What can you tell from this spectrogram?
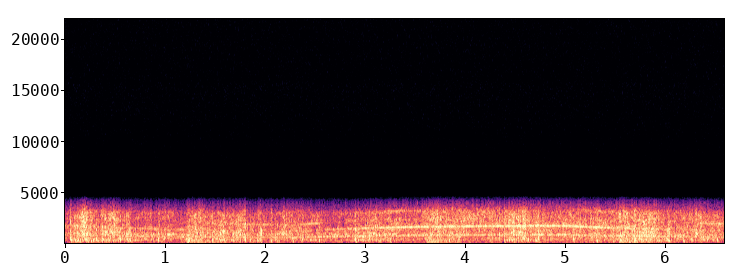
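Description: Armoured military vehicle passing, its engine and tracks making a heavy noisy rumble with scattered crackles. A thin whine wavers slowly up and down over it.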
